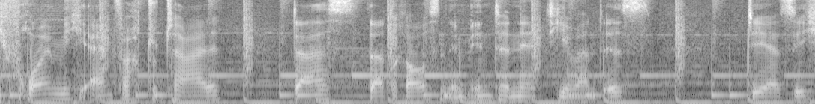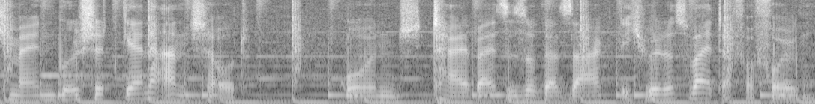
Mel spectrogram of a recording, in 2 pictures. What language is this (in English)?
German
